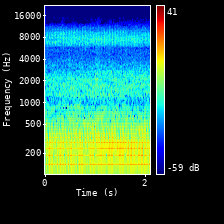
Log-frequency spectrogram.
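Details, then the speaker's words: Champion 200961 2500-watt dual-fuel inverter generator on propane, powering an air conditioner and other loads, owner estimates near its 1650–1750 running-watt limit: steady, even low hum without surging or misses; normal running under load. "Humming right along. Alright, I figure I'm getting close to the 1750 running watts, or 1650 running watts on propane, I think it is."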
